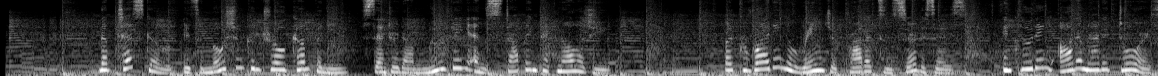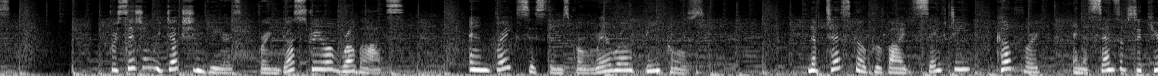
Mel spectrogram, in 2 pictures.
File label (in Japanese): シャープ、かっこいい、躍動的; Nabtesco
